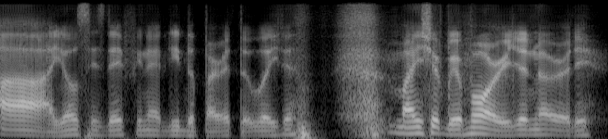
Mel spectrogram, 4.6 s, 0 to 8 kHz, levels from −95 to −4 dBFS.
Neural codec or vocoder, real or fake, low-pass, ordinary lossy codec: codec, 16 kHz, about 1 kbps, DyCAST, with the encoder's durations; fake; 7.2 kHz; none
